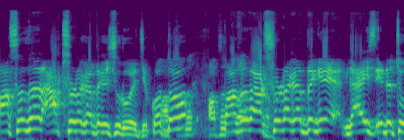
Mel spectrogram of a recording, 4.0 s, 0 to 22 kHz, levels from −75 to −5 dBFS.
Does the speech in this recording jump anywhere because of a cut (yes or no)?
no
